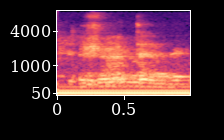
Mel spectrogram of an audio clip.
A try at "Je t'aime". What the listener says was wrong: It's too quick. Can you speak slowly?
